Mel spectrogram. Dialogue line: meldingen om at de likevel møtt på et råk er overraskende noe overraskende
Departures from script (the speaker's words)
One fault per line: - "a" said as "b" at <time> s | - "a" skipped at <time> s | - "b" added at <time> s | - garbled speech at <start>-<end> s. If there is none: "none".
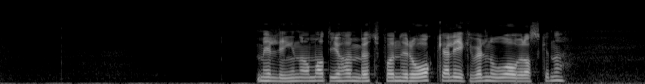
- "likevel" said as "har" at 3.4 s
- "et" said as "en" at 3.9 s
- "overraskende" said as "likevel" at 4.5 s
